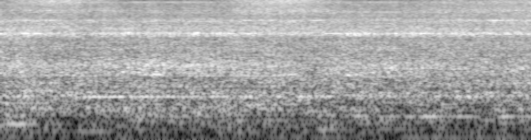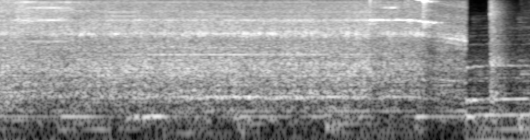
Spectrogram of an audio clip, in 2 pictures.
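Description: Track saw running steadily as it cuts through the curved end of a foam roof panel. Its motor whine drops away just before the end as the saw winds down.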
